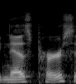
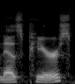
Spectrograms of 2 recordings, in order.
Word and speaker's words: Nez Perce: Yeah, speak of pronunciation, obviously Nez Perce, it's not Nez Pierce, but I still hear that, including on one of the local radio programs.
